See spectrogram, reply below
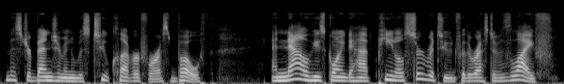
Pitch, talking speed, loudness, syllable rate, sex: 170 Hz, 245 wpm, -20 LUFS, 6.1 syllables/s, female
